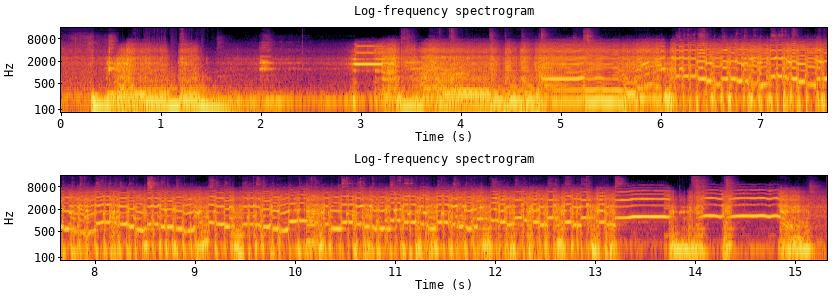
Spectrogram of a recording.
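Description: A heavily distorted electric guitar plays a fast lick, with a chunky chord at the start and bright sustained notes near the end.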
